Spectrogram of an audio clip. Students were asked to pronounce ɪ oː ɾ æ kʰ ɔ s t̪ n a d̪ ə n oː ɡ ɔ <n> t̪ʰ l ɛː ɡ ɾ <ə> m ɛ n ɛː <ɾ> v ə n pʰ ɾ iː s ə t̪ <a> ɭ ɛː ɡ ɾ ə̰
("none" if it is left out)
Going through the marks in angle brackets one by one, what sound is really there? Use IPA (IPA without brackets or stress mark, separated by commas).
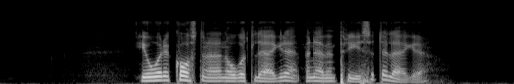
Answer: none, ə, none, æ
